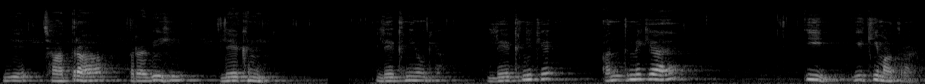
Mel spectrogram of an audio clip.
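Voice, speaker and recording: Teacher, lesson, slow, mellow tone, spells out syllables, roomy echo. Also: medium pitch. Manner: slow, patient, breaks words into letters one by one.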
